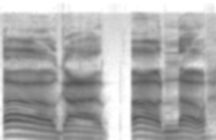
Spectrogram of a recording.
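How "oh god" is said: normal talking voice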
